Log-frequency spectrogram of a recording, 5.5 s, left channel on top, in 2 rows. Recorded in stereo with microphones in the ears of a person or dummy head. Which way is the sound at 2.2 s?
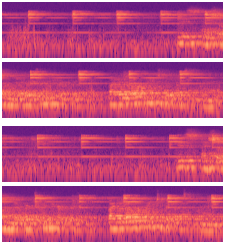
80° right.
